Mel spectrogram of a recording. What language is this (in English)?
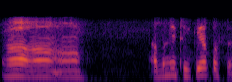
Assamese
